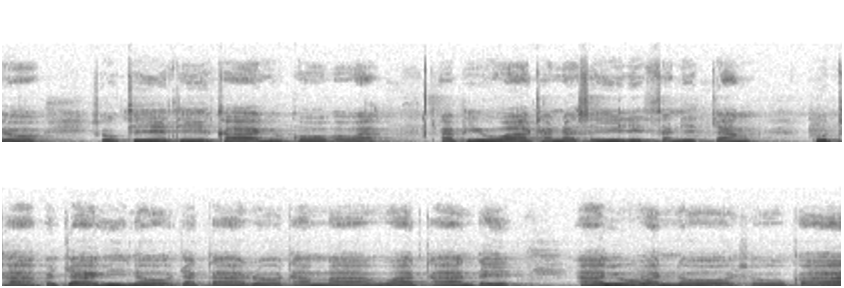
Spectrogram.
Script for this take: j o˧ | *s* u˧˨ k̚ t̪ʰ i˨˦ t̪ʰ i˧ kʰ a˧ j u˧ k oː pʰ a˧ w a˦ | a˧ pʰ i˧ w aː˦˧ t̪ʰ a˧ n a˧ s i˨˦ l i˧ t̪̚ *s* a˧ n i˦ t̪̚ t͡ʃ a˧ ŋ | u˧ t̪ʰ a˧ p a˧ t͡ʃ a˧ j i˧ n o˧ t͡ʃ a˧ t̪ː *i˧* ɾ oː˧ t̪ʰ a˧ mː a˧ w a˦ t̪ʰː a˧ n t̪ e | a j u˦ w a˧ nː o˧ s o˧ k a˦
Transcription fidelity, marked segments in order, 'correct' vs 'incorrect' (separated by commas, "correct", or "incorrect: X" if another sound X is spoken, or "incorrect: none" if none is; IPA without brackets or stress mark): correct, correct, incorrect: a˧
